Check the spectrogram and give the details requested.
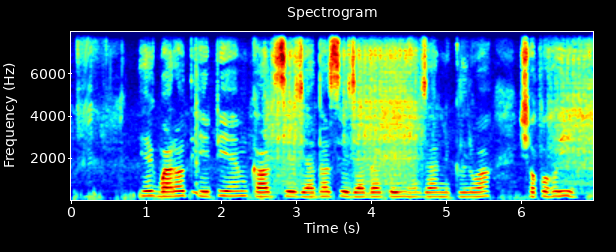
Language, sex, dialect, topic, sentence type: Magahi, female, Northeastern/Surjapuri, banking, question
